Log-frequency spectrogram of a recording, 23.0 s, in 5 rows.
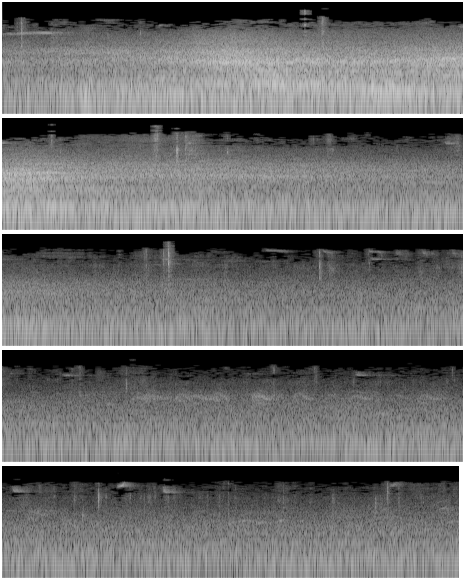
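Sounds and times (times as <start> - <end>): low background noise: 0.0 - 23.0
birds calling: 10.7 - 21.4.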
